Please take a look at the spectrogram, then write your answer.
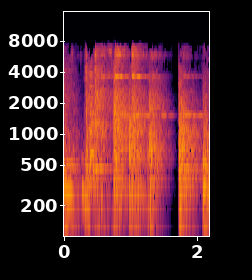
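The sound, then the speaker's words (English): A glass is dropped and clatters in a quick series of loud, hard knocks, with thin high ringing tones lingering between the impacts. There is no talking. “Sorry, dropped a glass there.”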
